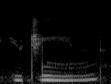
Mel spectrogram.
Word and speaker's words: Eugene: And I think that's how Mandy Moore says it, because she doesn't say Eugen. She says Eugene. Eugene. There's a tonal quality to it that kind of tonally heightens the U, but they're still both like fully pronounced.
